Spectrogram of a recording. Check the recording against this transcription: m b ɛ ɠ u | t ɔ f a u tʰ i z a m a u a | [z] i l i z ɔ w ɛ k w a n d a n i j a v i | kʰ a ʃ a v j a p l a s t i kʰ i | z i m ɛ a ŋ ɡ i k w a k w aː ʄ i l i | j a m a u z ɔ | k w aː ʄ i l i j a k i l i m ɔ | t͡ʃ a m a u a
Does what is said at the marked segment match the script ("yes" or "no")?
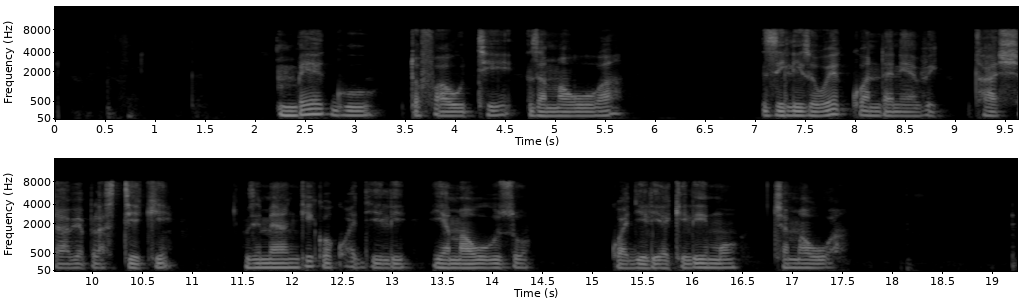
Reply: yes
